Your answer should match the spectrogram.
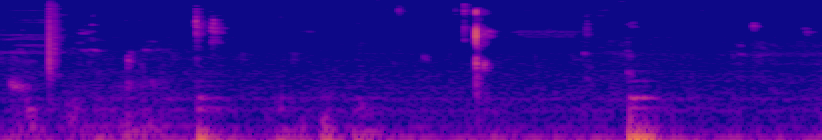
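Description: Four quiet clicks and knocks of handling at a lectern, about a second apart, with the loudest, a low knock, about three seconds in.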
